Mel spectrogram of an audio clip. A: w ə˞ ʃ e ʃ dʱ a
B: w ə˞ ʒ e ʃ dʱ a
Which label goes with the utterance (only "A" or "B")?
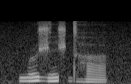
B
